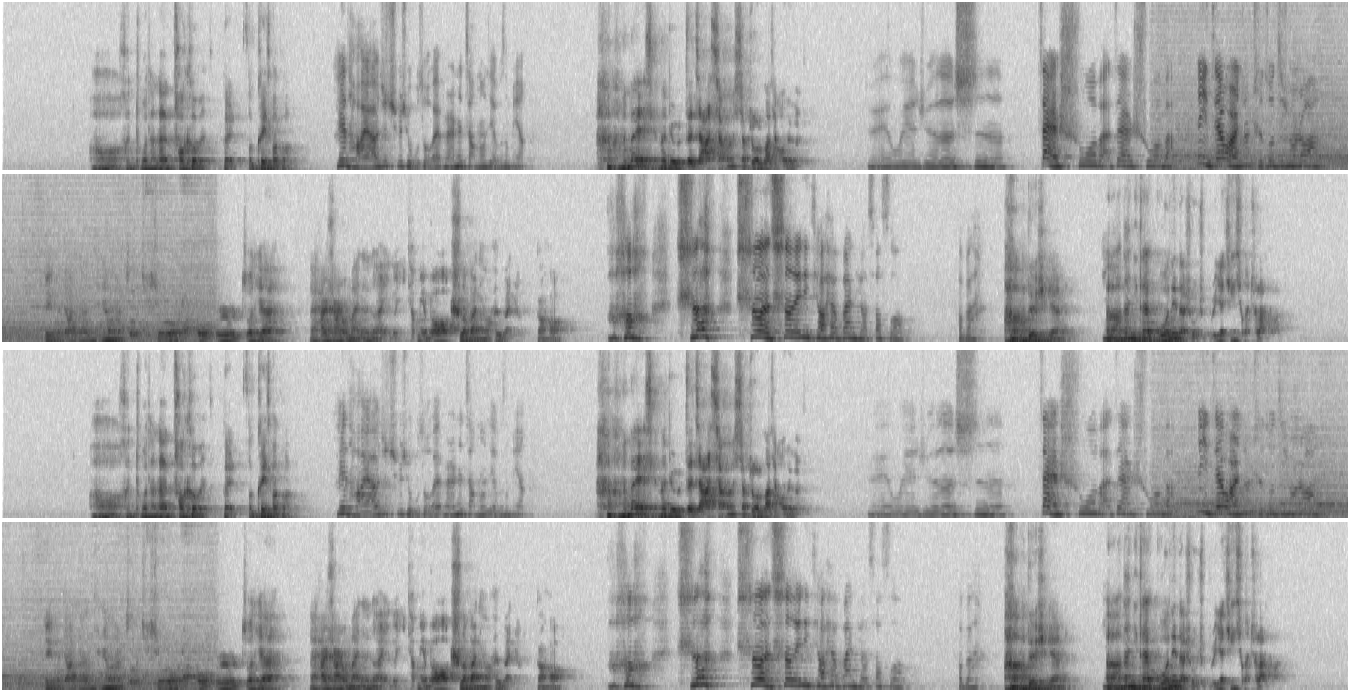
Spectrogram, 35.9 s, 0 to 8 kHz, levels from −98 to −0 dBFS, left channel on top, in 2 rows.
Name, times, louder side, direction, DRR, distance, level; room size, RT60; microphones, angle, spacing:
voice 1, 1.2-3.9 7.9-10.7 18.5-21.7 22.1-25.4 31.3-32.2 32.7-35.0, right 1 dB, 10° right, 0.8 m, -25 dB
voice 2, 4.5-7.0 11.5-13.4 13.8-17.7 26.0-30.0 30.7-31.1 32.6-33.0, left 3 dB, 55° left, 1.0 m, -30 dB
sound 1, 15.3-20.8, equal, 70° left, 4.0 m, -37 dB
29.0 x 20.0 x 5.8 m
head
